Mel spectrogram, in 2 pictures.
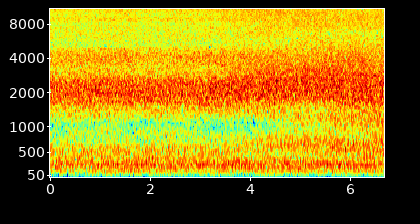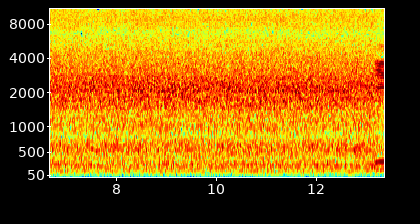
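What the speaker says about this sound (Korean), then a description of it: "이 물소리를 얼마나 듣고 싶었는지, 그러나 비가 와야지 이런 물소리도 들을 수 있습니다" A steady, loud rush of muddy stream water swollen after rain, constant and unbroken throughout, with no voices.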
